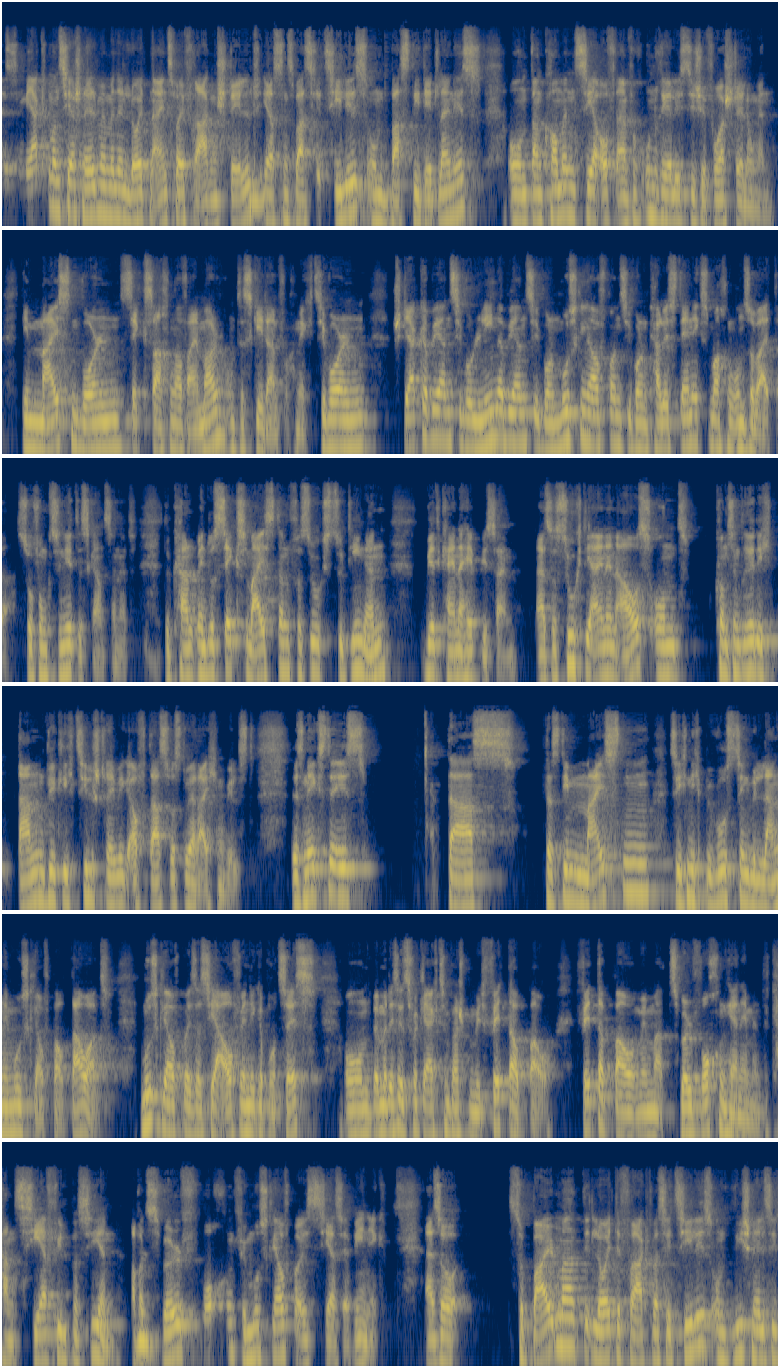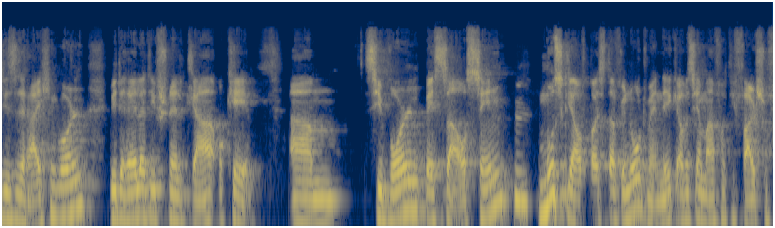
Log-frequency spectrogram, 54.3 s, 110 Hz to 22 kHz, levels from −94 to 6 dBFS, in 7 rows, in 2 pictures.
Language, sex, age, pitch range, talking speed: German, male, 20-39, 115-145 Hz, 205 wpm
